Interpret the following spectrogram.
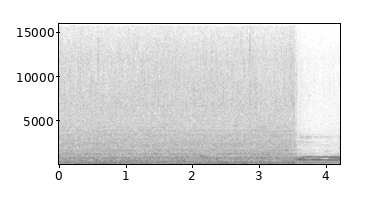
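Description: A pan of salted water at a rolling boil with gyoza in it, bubbling with a steady, even hiss. It stops abruptly about three and a half seconds in.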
